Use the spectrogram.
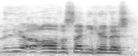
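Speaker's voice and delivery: ordinary delivery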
